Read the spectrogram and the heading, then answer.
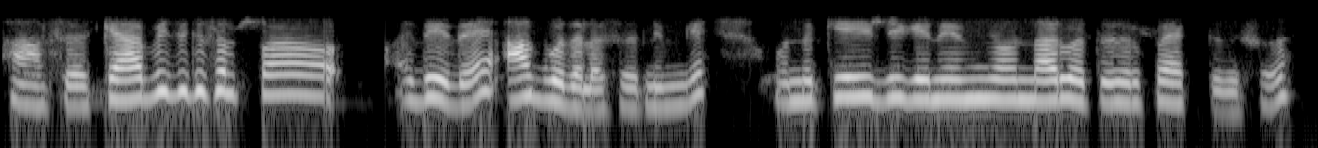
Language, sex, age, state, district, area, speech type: Kannada, female, 18-30, Karnataka, Dakshina Kannada, rural, conversation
